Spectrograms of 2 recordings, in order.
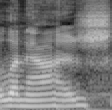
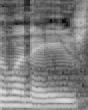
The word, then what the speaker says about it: Laneige: lip balm i tend to just use the lineage lineage i never know how to say it with the laneige like lip glowy balm i tend to just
